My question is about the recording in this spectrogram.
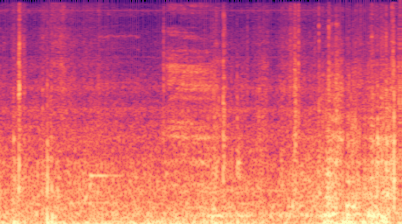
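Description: A car running off a snowy road into the snowbank, heard from inside the cabin: a steady low rumble of engine and tyres on packed snow, with several knocks and heavier bumps near the end as it ploughs into the snow.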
